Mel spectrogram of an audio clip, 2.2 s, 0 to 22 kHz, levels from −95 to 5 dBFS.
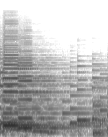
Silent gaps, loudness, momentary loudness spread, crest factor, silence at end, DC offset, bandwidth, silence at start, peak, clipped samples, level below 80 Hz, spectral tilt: none; -23 LUFS; 14 LU; 14 dB; 0 s; under 0.1%; 12 kHz; 0 s; -8 dBFS; under 0.1%; -50 dBFS; -6 dB/octave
